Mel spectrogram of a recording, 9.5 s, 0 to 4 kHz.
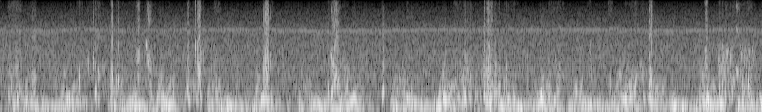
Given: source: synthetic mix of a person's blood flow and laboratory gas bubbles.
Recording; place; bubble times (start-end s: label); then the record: Doppler ultrasound of blood flow; precordium
0.10-0.47 s: bubbles
0.95-1.04 s: bubbles
1.07-1.31 s: bubbles
1.34-1.76 s: bubbles
1.81-1.95 s: bubbles
2.30-2.56 s: bubbles
2.67-2.76 s: bubbles
3.26-3.43 s: bubbles
4.07-4.36 s: bubbles
4.76-4.84 s: bubbles
5.06-5.20 s: bubbles
5.67-6.48 s: bubbles
6.84-7.07 s: bubbles
7.34-7.44 s: bubbles
7.59-7.66 s: bubbles
7.79-8.21 s: bubbles
8.80-8.88 s: bubbles
8.94-9.44 s: bubbles
From the record:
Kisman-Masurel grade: 242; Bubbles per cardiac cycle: several, 3 to 8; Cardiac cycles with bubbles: 100%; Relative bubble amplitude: moderate (0.250 to 0.450); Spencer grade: 3 (all of the cardiac periods contain showers or single bubble signals, but not dominating or overriding the cardiac motion signals); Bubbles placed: only in the low amplitude regions of the cardiac cycle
